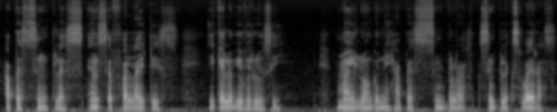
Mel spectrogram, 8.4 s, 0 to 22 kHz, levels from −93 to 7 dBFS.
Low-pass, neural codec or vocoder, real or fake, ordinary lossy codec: none; vocoder, 44.1 kHz, 128 mel bands every 512 samples, BigVGAN v2; fake; none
